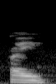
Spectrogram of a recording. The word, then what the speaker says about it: ع: Ain. Okay. Ain. Ain. Okay. In English, it is pronounced as Ain. Ain. Aen. Ain.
